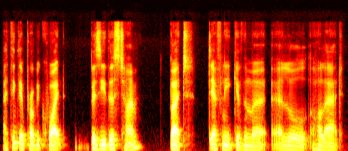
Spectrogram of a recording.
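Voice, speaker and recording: A man's voice: on the low side, fast, no room sound, clean studio sound. A man hosting a live Q and A for meditation teachers, chatty and encouraging, often restarting his sentences. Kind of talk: casual live-stream chat answering questions.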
